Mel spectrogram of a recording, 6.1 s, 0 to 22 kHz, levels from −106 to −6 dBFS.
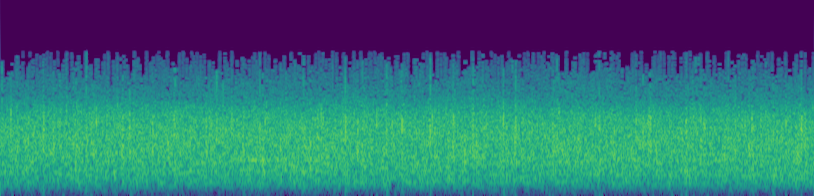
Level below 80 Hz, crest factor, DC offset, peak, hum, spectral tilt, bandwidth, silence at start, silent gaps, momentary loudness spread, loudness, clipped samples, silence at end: -72 dBFS; 18 dB; under 0.1%; -10 dBFS; none; -3 dB/octave; 8.4 kHz; 0 s; none; 1 LU; -27 LUFS; under 0.1%; 0 s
